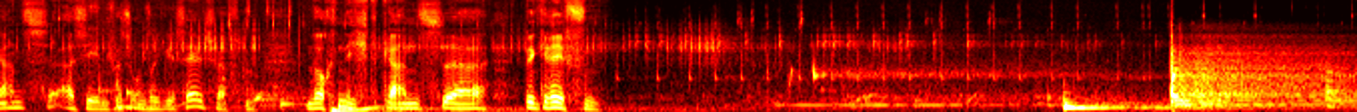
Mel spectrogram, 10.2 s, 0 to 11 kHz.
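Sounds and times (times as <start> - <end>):
speech: 0.0 - 4.6
water dripping: 0.0 - 10.1
running water rushing: 0.4 - 5.0
water splashing: 0.5 - 9.0.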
